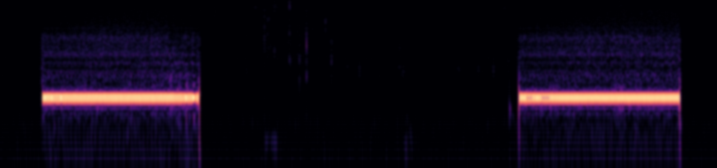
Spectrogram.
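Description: phone dial tone

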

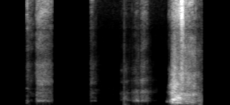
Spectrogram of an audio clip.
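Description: sneeze

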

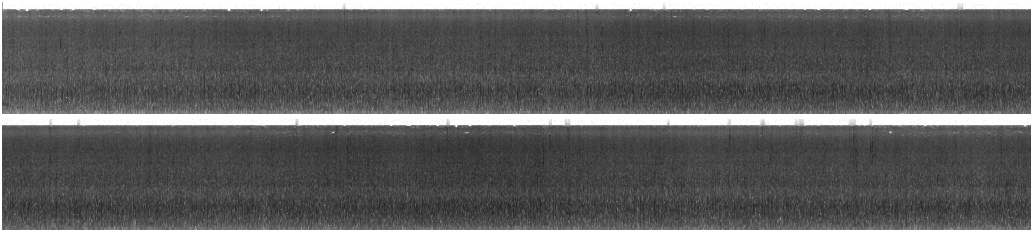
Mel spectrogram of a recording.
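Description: rain falling on surfaces

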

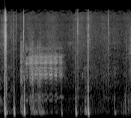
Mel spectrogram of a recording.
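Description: sheep bleating

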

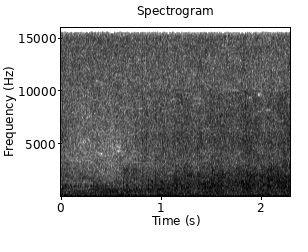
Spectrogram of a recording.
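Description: audience applauding

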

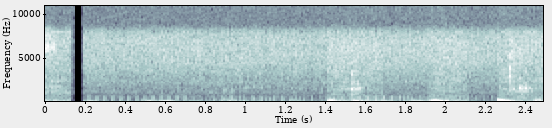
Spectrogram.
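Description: cat

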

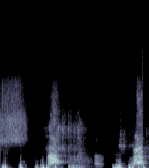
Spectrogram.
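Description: dog barking

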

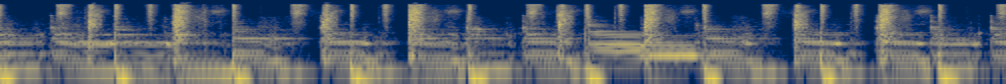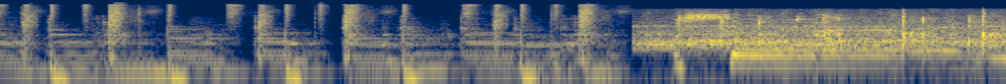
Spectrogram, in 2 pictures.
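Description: people applauding

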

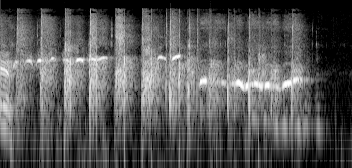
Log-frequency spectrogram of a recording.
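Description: studio audience applause

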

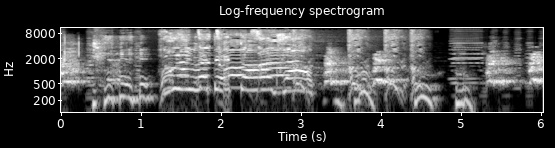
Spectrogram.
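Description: dog barking

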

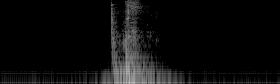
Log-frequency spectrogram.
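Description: door being pulled shut

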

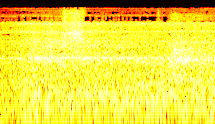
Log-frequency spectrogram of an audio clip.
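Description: subway station ambience

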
